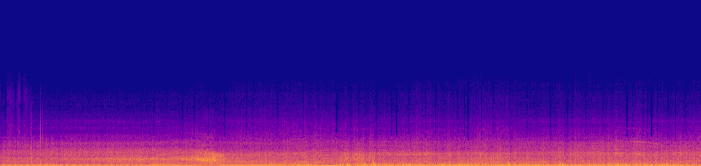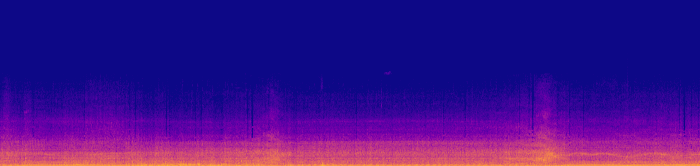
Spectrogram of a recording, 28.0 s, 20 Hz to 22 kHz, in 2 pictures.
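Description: Kawasaki Z750S inline-four engine running at low road speed, heard from the rider's seat; its pitch rises and falls a few times as the throttle is opened and eased off, about four seconds in, midway and near the end.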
